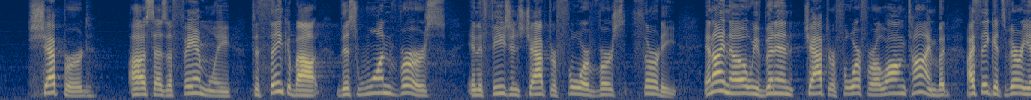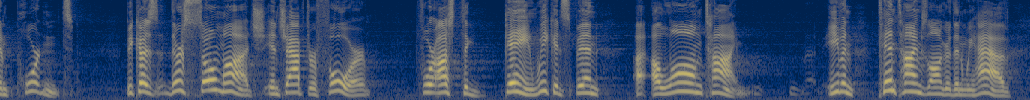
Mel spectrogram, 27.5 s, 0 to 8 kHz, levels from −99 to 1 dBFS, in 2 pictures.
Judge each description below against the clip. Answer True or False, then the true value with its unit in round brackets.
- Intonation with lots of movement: True (6.2 semitones)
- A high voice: True (200 Hz)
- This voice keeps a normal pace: False (130 wpm)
